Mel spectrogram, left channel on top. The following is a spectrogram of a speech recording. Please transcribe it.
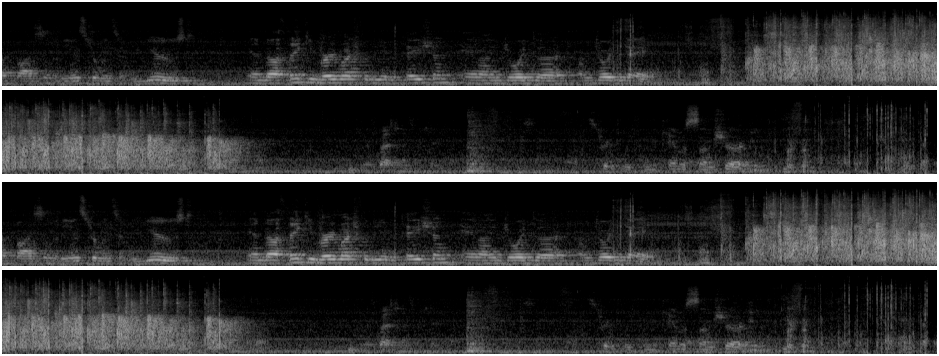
by some of the instruments that we used. And thank you very much for the invitation, and I enjoyed the day. Questions? Strictly from the chemists, I'm sure.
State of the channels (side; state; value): both; normal; correlation 0.87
